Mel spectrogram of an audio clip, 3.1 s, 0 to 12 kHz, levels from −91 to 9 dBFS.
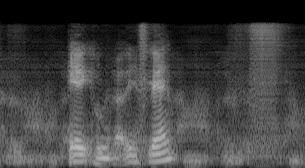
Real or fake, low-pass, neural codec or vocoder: fake; 7.2 kHz; codec, 16 kHz, 0.5 kbps, FreqCodec, larger model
